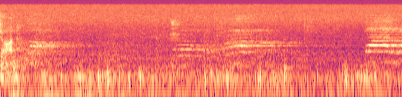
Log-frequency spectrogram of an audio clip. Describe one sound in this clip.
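An elderly woman speaks calmly through a microphone in an echoing hall.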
